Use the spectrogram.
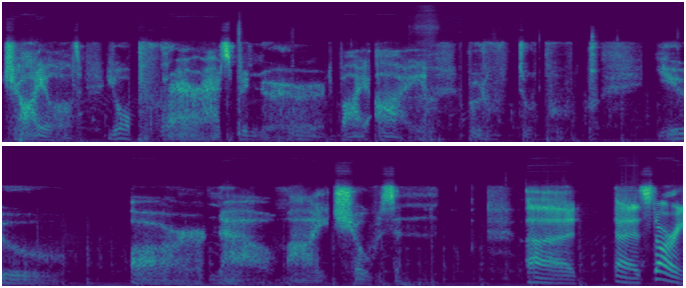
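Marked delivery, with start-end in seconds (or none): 0.0-10.8 watery, mucusy, phlegmy voice, much lower. A game master voices a glowing statuette answering a player's prayer, watery, mucusy voice. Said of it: "you hear in a watery, mucusy voice".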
